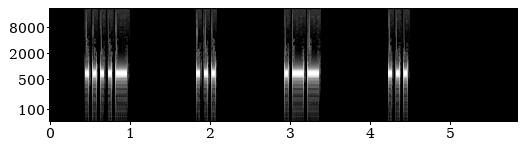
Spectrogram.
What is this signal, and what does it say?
Morse code, heard as a keyed tone, about 25 wpm, spaced as for 9 wpm, 700 Hz. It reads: 4SWS
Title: USA Call Signs - 5 Characters - 6x Character Spacing - 25wpm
